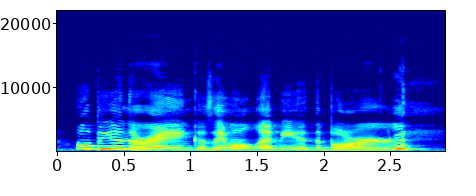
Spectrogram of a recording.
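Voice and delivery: put-on high, sing-song, cute tiny baby-animal voice. Retelling a movie shot, voicing the little baby left in the rain; cute little baby voice. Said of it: "including like the cutest little voice".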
